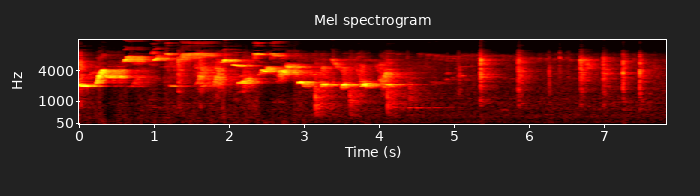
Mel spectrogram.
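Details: White-rumped shama calling to arouse a mate before entering a breeding cage: several seconds of fast varied whistles and trills, then quieter spaced sharp clicks repeated roughly every half second.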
